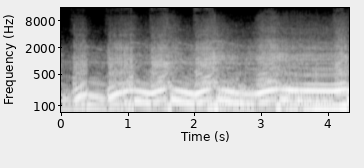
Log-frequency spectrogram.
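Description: A Mitsubishi car engine revs hard and accelerates, its pitch climbing and dropping through several gear changes. The sound is loud and continuous, with no voices.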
